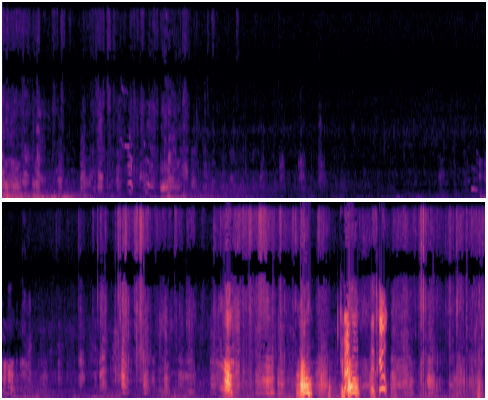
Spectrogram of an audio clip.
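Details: Several Old English Sheepdogs barking while playing hard together on a flower farm in the middle of North America. Mostly quiet at first, then a cluster of loud, sharp, harmonic barks with softer whimpers between them. Faint voices are heard.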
